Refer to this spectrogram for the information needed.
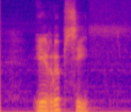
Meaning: eruption
- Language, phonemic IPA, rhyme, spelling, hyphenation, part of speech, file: Dutch, /ˌeːˈrʏp.si/, -ʏpsi, eruptie, erup‧tie, noun, Nl-eruptie.ogg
